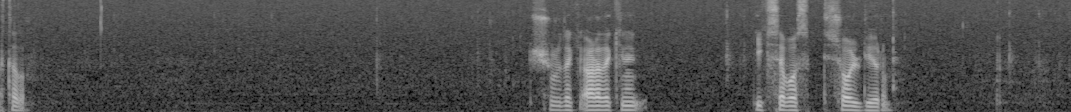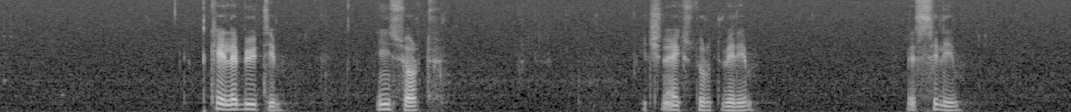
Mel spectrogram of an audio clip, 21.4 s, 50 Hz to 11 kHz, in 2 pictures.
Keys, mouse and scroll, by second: 0.4-0.7 scroll up 2, 0.7 middle click, 1.2-1.7 scroll down 1, 1.7-3.7 middle drag, 3.7 Tab, 4.6 2, 5.1 alt+click, 8.9 x, 9.9 1, 10.2 2, 10.5 3, 10.7 click, 11.1-12.7 middle drag, 12.7 s, 14.3 i, 16.3 middle click, 17.0 e, 18.2-20.5 middle drag, 20.5 x, 20.8-21.4 middle drag.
